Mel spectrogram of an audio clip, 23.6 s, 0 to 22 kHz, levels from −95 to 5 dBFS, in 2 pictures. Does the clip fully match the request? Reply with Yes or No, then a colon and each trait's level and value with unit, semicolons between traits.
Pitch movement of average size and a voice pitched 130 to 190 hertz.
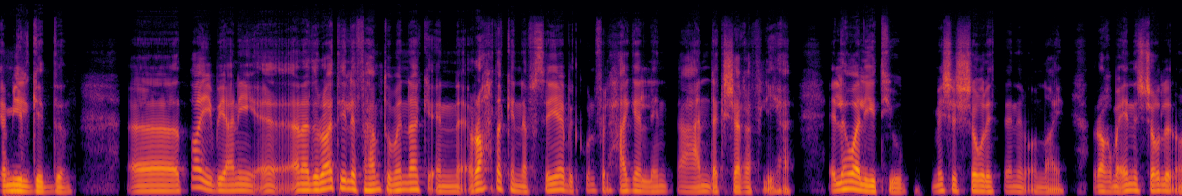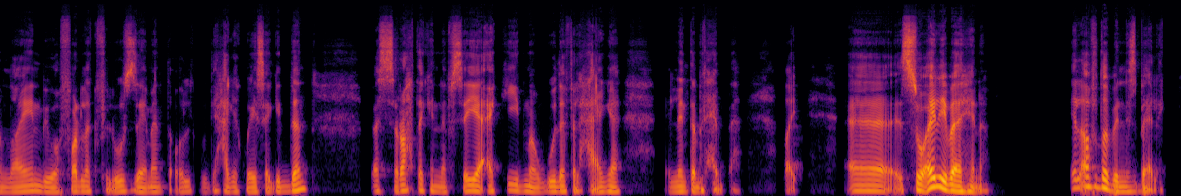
No: average, 3.4 semitones; low, 110 Hz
